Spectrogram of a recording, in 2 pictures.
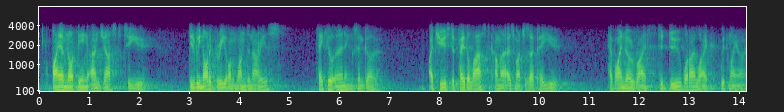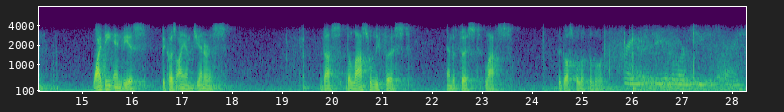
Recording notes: Delivered in Our Lady Star of the Sea Church, Gladstone, Qld, Australia.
